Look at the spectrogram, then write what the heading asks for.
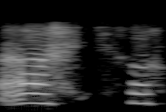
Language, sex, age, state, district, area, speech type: Kashmiri, female, 18-30, Jammu and Kashmir, Shopian, rural, conversation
